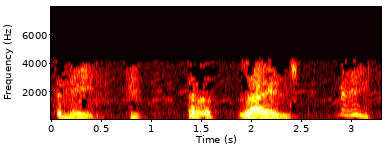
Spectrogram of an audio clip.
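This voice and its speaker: A young schoolmaster in mortal agony. He gasps and forces his words out very slowly. The recording is a tinny old radio drama with some noise. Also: high-pitched, sing-song, exaggerated voice. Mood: agonised, gasping. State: gasping, in pain. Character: dying red-haired young schoolmaster in agony.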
